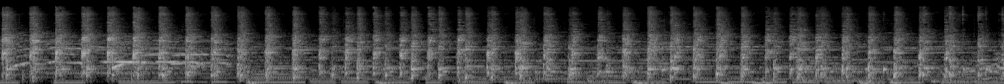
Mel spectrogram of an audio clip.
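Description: Metal pot lids struck together over and over in quick, even clangs, about five or six a second, making New Year's noise. Music with a steady bass line plays underneath.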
